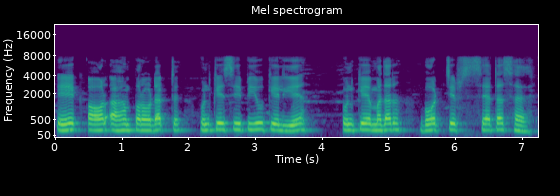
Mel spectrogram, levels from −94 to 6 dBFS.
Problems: constant background noise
